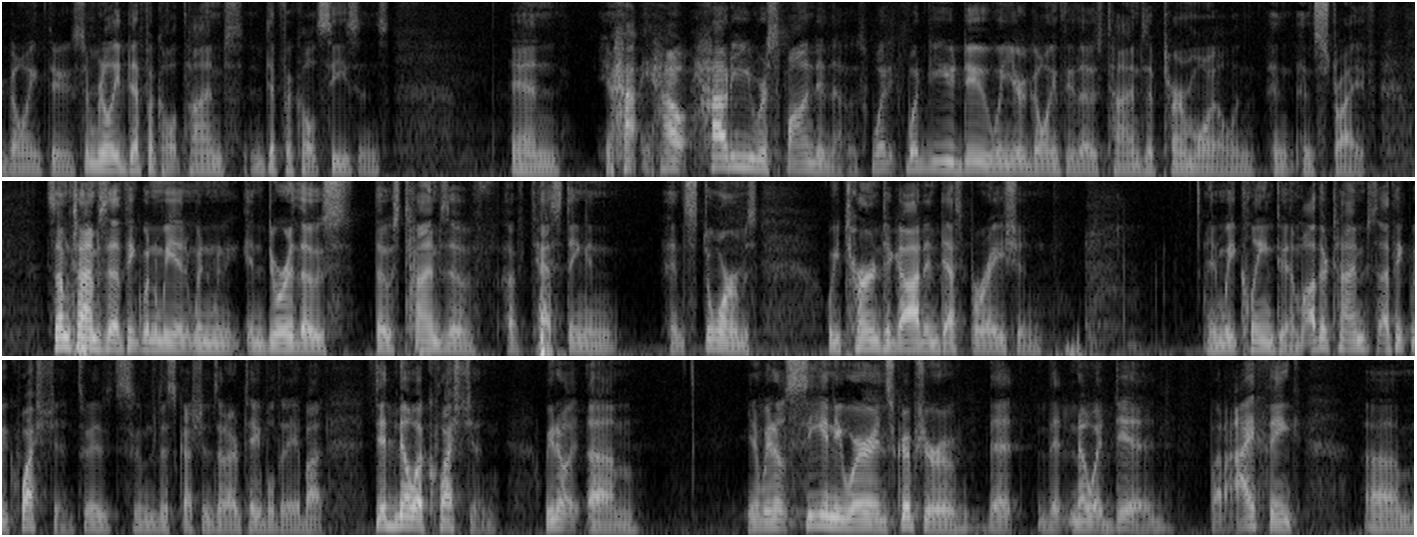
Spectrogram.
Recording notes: Recorded at Emmaus Church in Buford, GA on Wednesday, November 1, 2023.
